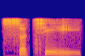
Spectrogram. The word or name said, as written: suttee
